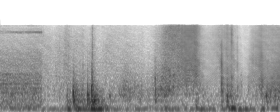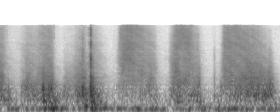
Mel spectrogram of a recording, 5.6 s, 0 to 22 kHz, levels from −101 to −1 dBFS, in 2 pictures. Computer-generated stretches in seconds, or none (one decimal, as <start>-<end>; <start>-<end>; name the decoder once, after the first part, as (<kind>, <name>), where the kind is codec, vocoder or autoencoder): 1.8-5.6 (vocoder, Vocos)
